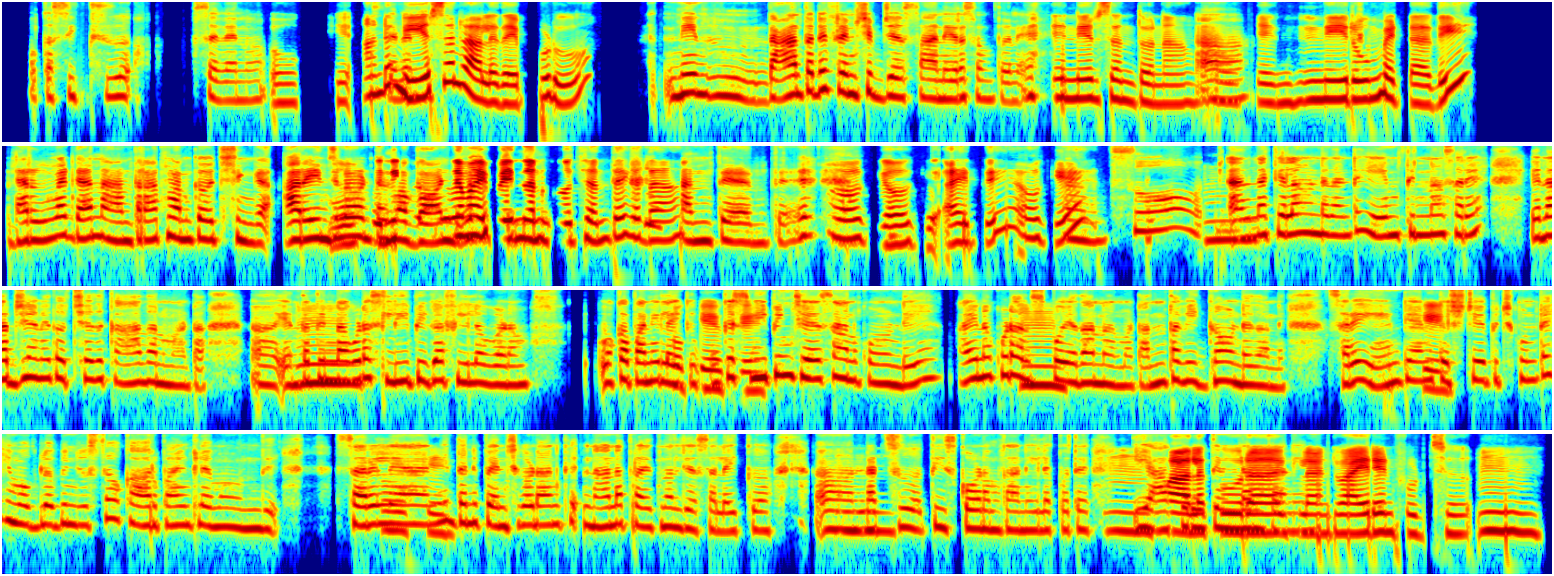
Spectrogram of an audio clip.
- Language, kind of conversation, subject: Telugu, podcast, ఆరోగ్యవంతమైన ఆహారాన్ని తక్కువ సమయంలో తయారుచేయడానికి మీ చిట్కాలు ఏమిటి?
- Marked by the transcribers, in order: in English: "సిక్స్"; in English: "సెవెన్"; other background noise; in English: "ఫ్రెండ్‌షిప్"; giggle; in English: "రూమ్"; in English: "రూమ్‌మెట్‌గా"; in English: "రేంజ్‌లో"; in English: "బాండ్"; giggle; in English: "సో"; in English: "ఎనర్జీ"; in English: "స్లీపీగా"; sniff; in English: "లైక్"; in English: "స్వీపింగ్"; in English: "వీక్‌గా"; in English: "టెస్ట్"; in English: "హిమోగ్లోబిన్"; in English: "లైక్"; in English: "నట్స్"; in English: "ఐరన్ ఫుడ్స్"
